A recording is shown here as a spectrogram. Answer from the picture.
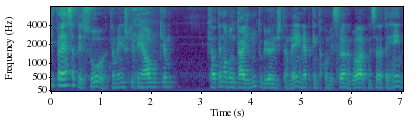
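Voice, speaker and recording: Fairly brisk speech in a man's fairly high voice, with normal pitch movement. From Brazil, Marília (São Paulo interior). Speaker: investment advisor. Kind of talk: podcast interview.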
